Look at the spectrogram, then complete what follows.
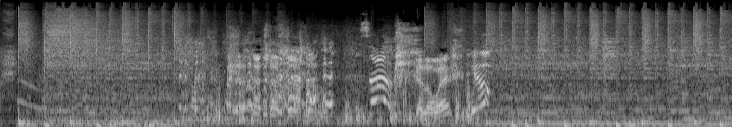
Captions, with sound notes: (pop music) (laughter) - Kinda wet? - Yep. (pop music)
